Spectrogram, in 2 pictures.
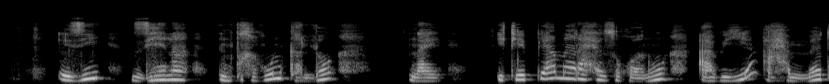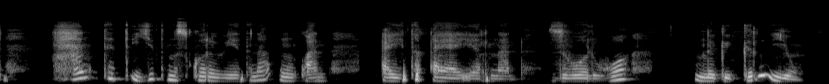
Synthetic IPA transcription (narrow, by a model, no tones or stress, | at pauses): ʔɨzize̞naɨnt̪ʰɨ̥xɐxwɨnkʰɐlːo̞ | naj | ʔit̪ʰjo̞pʼjamɐɾaħizɨxo̞nuʔaβɨjʔaħmɐd̪ | ħant̪ʰit̪ʼɨjːɪt̪ʼmɨskʰuɾɐβe̞t̪naʔɨŋkʷʰan | ʔajt̪ʰɐxʼɐjajɛ̰ɾnan | zɨβɐluwo̞ | nɨɡɨɡːɨɾɨjːu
